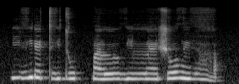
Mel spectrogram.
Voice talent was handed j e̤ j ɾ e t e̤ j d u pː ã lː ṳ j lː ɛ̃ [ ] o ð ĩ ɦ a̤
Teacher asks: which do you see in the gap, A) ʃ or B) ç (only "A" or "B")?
A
